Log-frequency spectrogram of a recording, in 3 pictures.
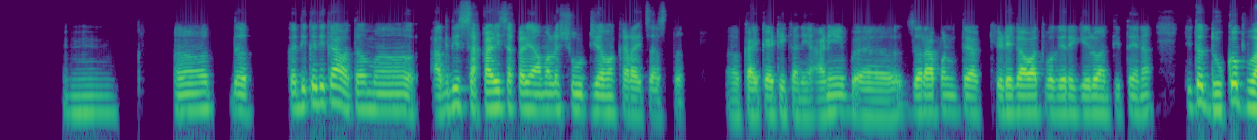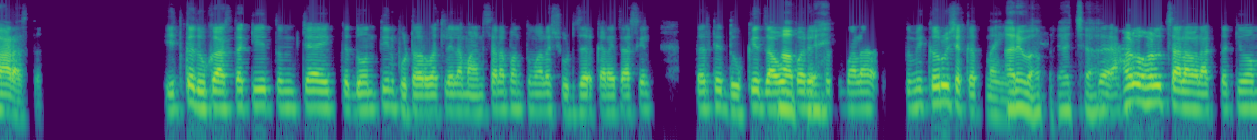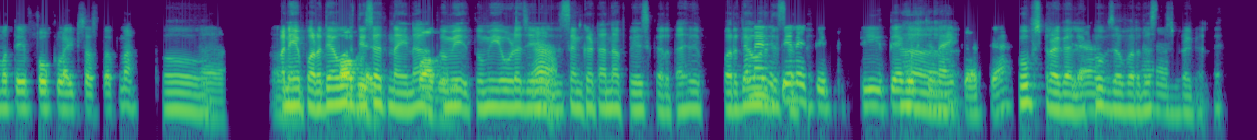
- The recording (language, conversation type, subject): Marathi, podcast, तुमची सर्जनशील प्रक्रिया साध्या शब्दांत सांगाल का?
- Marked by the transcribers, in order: in English: "शूट"; in English: "शूट"; laughing while speaking: "बापरे!"; in English: "फॉग लाईट्स"; "फोक" said as "फॉग"; in English: "फॉग लाइट, फॉग लाईट"; in English: "फेस"; anticipating: "नाही, नाही, ते नाही"; drawn out: "हां"; in English: "स्ट्रगल"; in English: "स्ट्रगल"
